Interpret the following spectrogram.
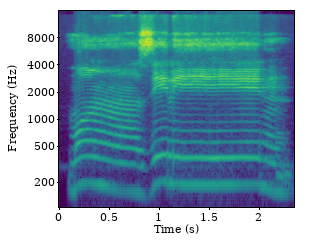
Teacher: آگے ہے منزلین، نون کے اوپر یہ جو منزلین کا نون ہے اس میں اخفاء ہو رہا ہے، یعنی ایک الف کی مقدار غنہ ہوگا، منزی، زا کے نیچے زیر ہے، سیٹی کے ساتھ پڑھا جائے گا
